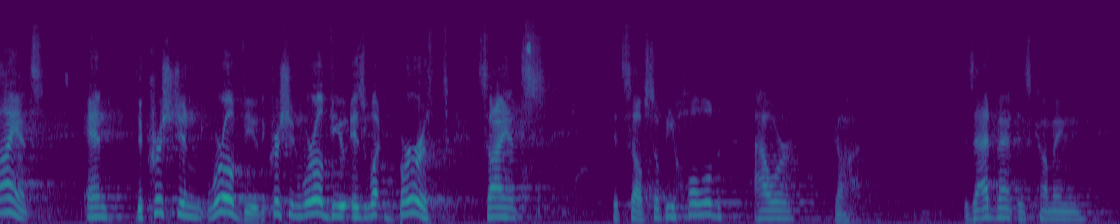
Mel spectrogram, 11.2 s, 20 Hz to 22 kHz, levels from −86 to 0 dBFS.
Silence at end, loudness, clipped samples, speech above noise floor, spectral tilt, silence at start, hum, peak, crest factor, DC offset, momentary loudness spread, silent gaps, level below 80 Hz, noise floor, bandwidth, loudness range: 0.15 s; -52 LUFS; under 0.1%; 27 dB; -4 dB/octave; 0 s; none; -34 dBFS; 18 dB; under 0.1%; 17 LU; none; -82 dBFS; -78 dBFS; 15.5 kHz; 9 LU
